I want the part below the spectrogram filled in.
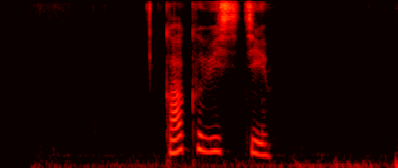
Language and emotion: Russian, neutral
